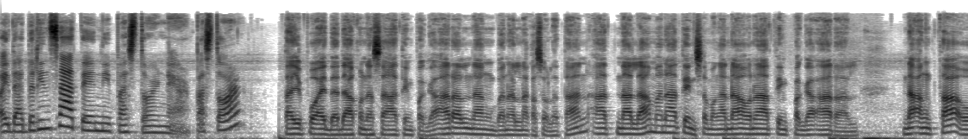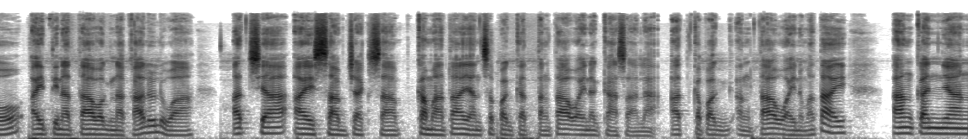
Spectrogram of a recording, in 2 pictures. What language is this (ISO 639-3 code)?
fil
